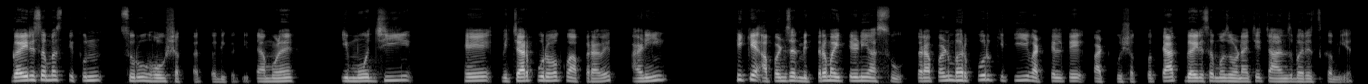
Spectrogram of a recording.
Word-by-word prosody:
गैरसमज 200 +3 +6
तिथून 185 +1 -4 0.3
सुरू 170 +1 -1
होऊ 150 -1 -1
शकतात - - -10
कधी-कधी. 120 -2 -15
तर - - -24
त्यामुळे 145 +3 0 0.6
इमोजी 160 +4 -1 0.7
हे 170 +1 +5 0.2
विचारपूर्वक 175 +4 +3
वापरावेत 145 +1 -1 0.2
आणि 145 +3 0 0.8
ठीक 220 0 0
आहे 210 - +9
आपण 165 +3 +1
जर 180 +1 +3
मित्रमैत्रिणी 170 +2 +2
असू, 150 -4 -5 0.2
तर 155 - +2
आपण 185 +5 +1
भरपूर 190 +3 0
कितीही 190 +2 -4
वाट्टेल 160 -3 0
ते 160 0 +2
पाठवू 135 -1 -6
शकतो. 140 +2 -12
त्यात 170 0 +3
गैरसमज 155 0 +3
होण्याचे 145 +2 -1
चान्स 140 -1 0
बरेच 135 -1 -6
कमी 115 -3 -10
आहेत. - - -16
165 Hz, 150 wpm, -25 LUFS, 145-180 Hz, 0.8 s, आहे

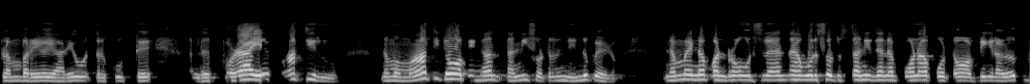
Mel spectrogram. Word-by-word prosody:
பிளம்பரையோ, 175 0 -1
யாரயோ 165 +4 -2
ஒருத்தர 160 -3 -8
கூப்பிட்டு 170 0 -4 0.5
அந்த 155 0 -7 0.2
குழாயே 225 - +6 0.2
மாத்திருணும். 165 - -2 0.5
நம்ம 180 0 -1
மாத்திட்டோம் 250 +2 +5
அப்டின்னா 205 -2 -2 0.2
தண்ணீ 195 +4 -2
சொட்டுறது 180 +1 -5
நின்னு 185 +6 0
போயிடும். - - -3 0.5
நம்ம 210 +4 +1
என்ன 220 +1 +4
பண்றோம். 205 0 +1
ஒரு 195 - -3
சில 205 0 -1 0.2
நேர 215 - +3
ஒரு 210 - +3
சொட்டுஸ் 205 -2 0
தண்ணீ 215 +1 +3
தான 200 -1 +2
போனா 200 +1 +4
போட்டோம் 180 -1 0
அப்படிங்கிற 180 +2 -2
அளவுக்கு 190 +1 -3
190 Hz, 165 wpm, -19 LUFS, 175-210 Hz, 0.5 s, குழாயே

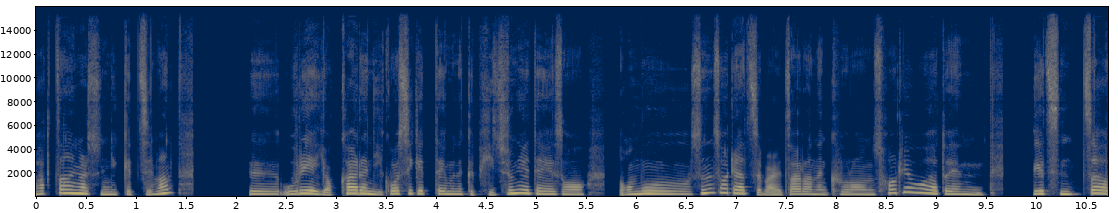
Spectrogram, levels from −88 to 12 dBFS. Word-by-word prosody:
확장할 280 +3 +4
순 200 -5 -4
있겠지만 205 - -2 0.8
그 215 -2 0
'우리의 235 0 +3
역할은 250 +7 +3
이것이기 245 +5 -1
때문에 225 -2 0
그 205 - -5
비중에 265 +10 +1
대해서 215 -5 -2 0.3
너무 230 +1 +1
쓴소리 330 +6 +1
하지 265 -9 0
말자.'라는 200 - -2
그런 195 -1 -4
서류화된 260 - -1 0.5
그게 240 +1 +3
진짜 235 +3 +1
225 Hz, 280 characters per minute, -23 LUFS, 205-265 Hz, 0.8 s, 확장할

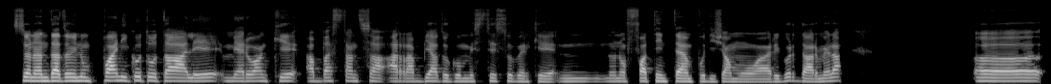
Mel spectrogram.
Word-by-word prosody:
sono 175 -2 +3
andato 165 0 +5
in 170 0 +3
un 165 -2 -1
panico 180 0 +4
totale, 160 -2 +2
mi 155 0 -6
ero 155 +1 -1
anche 160 +1 -2
abbastanza 160 0 -4
arrabbiato 145 0 -1
con 145 0 -4
me 140 0 -4
stesso 145 +1 -7
perché 135 -1 -4
n 140 0 -7
non 140 +1 -6
ho 140 - -2
fatto 150 +2 0
in 140 -1 0
tempo 140 -1 +1
diciamo 130 -1 -3
a 125 0 0
ricordarmela. 150 +2 -1 1.3
uhm, 155 0 +4
150 Hz, 145 wpm, -23 LUFS, 140-160 Hz, 1.3 s, andato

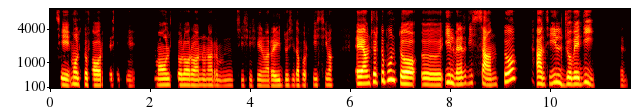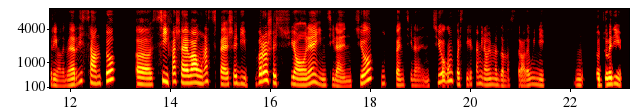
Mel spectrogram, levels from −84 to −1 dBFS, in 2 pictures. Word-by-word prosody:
Sì, 170 -3 +1
molto 190 -2 -1
forte, 165 -1 -1
sì, 165 0 -24
sì. 150 -2 -19 0.4
Molto, 175 0 -1
loro 170 -1 0
hanno 160 +1 -4
una 165 0 -5
r 165 - -10
uhm, 155 +1 -13
sì, 155 - -20
sì, 160 0 -17
sì, 155 +2 -15
una 150 -1 -7
religiosità 155 +1 -5
fortissima. 170 +1 -10 0.4
E 210 0 +7
a 210 0 +9
un 215 - -3
certo 255 +4 +2
punto, 255 -11 +6
uhm, 175 -1 +1
il 235 -3 0
Venerdì 195 +4 -2
Santo 245 - +2 0.3
anzi 200 -1 +3
il 240 -4 0
giovedì, 190 0 +2 0.5
è 160 -1 -19
prima 165 -4 -11
del 145 0 -19
Venerdì 180 - -4
Santo, 260 +7 -1 0.4
uhm, 185 -2 +1
si 255 +9 0
faceva 235 -2 +5
una 230 +3 0
specie 195 -6 -3
di 195 -4 -13 0.2
processione 215 - -1
in 180 -9 -8
silenzio, 165 - -5
tutta 210 -4 -11
in 165 0 -10
silenzio, 155 - -10
con 290 -1 -8
questi 185 -1 -10
che 190 +1 -15
camminavano 180 -4 -11
in 180 - -15
mezzo 160 -2 -12
alla 150 - -16
strada. 160 +1 -13
Quindi, 175 -4 -14 0.6
mhmm, 170 - -13 0.3
uhm, 175 - -3
giovedì 190 +2 -2
180 Hz, 150 wpm, -23 LUFS, 165-215 Hz, 0.6 s, a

